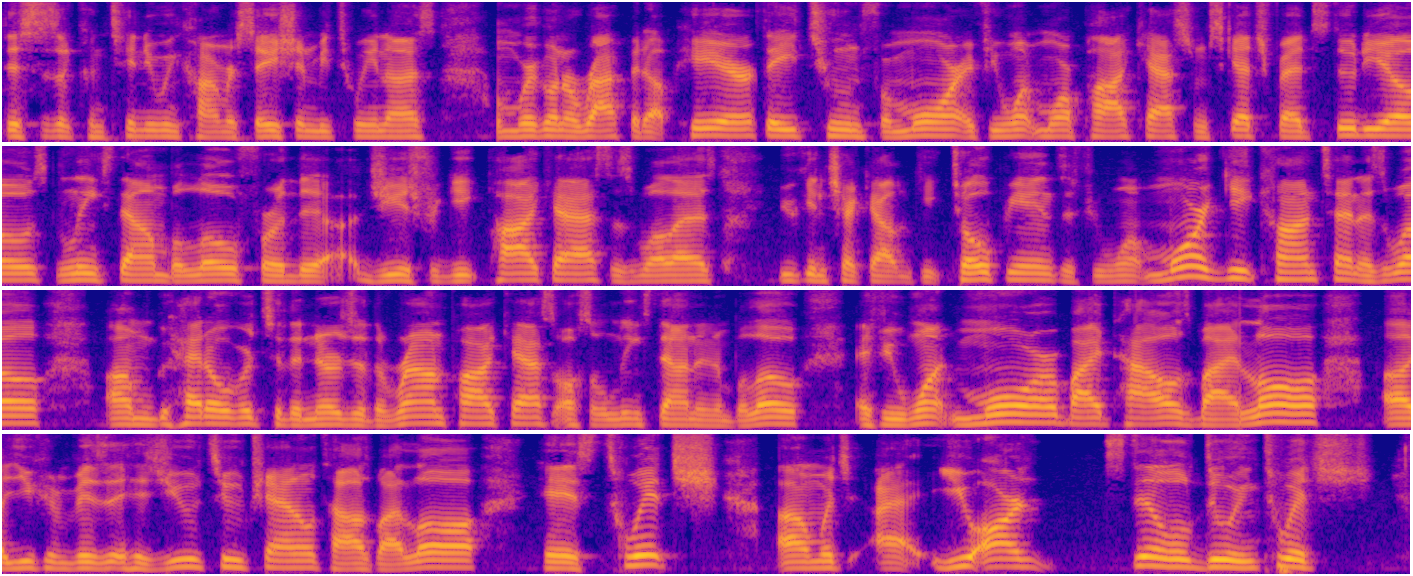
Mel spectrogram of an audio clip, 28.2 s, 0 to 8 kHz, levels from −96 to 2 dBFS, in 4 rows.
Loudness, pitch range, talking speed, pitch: -20 LUFS, 125-145 Hz, 205 wpm, 135 Hz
